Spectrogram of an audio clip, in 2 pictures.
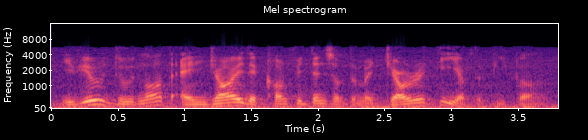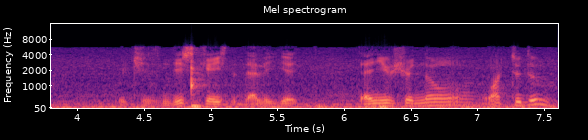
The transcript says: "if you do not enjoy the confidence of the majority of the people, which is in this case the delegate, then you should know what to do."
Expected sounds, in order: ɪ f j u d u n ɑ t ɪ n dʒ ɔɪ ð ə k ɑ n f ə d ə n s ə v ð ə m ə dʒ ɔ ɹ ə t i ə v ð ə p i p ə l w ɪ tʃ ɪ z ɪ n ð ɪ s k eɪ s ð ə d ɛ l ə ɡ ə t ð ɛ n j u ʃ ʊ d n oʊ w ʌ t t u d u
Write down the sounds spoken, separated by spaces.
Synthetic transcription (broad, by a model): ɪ f j u d u n ɑ t ɪ n dʒ ɔɪ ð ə k ɑ n f ə d ə n s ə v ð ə m ə dʒ ɔ ɹ ə t i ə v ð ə p i p ə l w ɪ tʃ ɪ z ɪ n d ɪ s k eɪ s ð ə d ɛ l ə ɡ ə t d ɛ n j u ʃ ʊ d n oʊ w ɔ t t u d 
